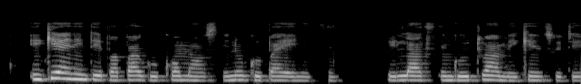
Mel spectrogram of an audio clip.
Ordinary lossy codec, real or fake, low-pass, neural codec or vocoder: none; real; none; none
